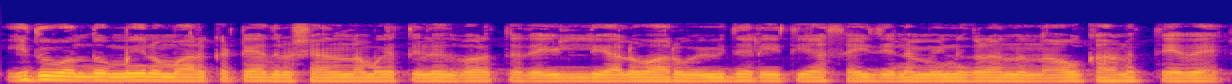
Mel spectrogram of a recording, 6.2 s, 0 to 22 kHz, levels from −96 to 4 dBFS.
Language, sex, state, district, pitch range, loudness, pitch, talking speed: Kannada, male, Karnataka, Koppal, 115-120 Hz, -16 LUFS, 120 Hz, 155 wpm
